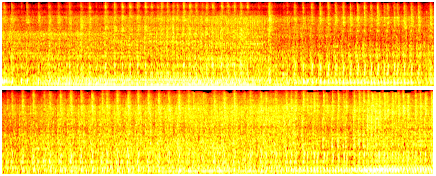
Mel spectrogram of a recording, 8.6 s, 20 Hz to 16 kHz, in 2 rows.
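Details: 2010 Aprilia RS 125 two-stroke with a VHSB34LD carb at 162 main, K57 needle top clip, B36 pilot and 2.5 turns air screw: revs rise and fall with a stuttering note around 6,000–7,000 RPM. The midrange is suspected too rich from the stock needle; a K21 needle is the fix.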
